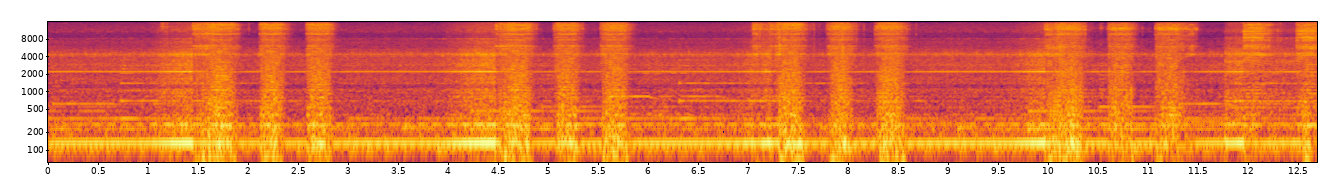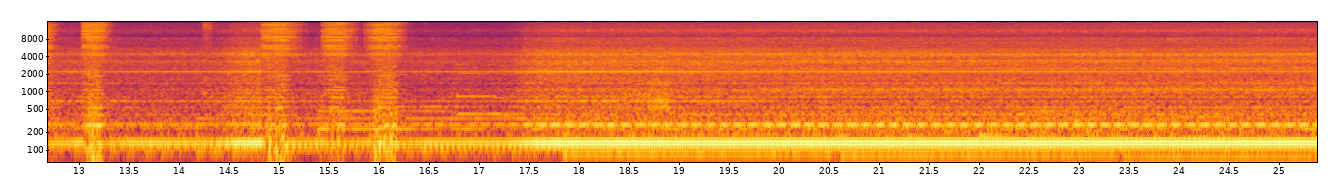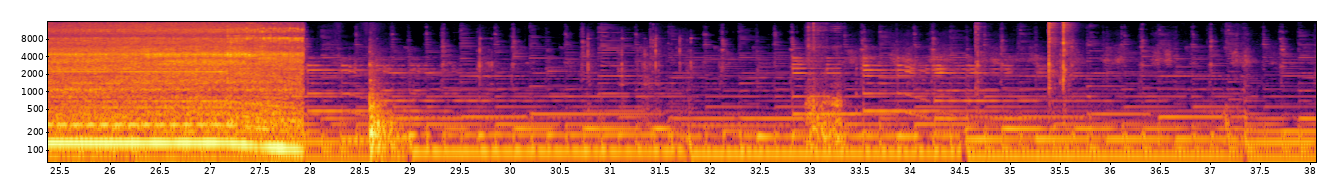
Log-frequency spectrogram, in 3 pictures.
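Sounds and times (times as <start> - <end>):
power tool motor humming: 0.0 - 28.0.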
